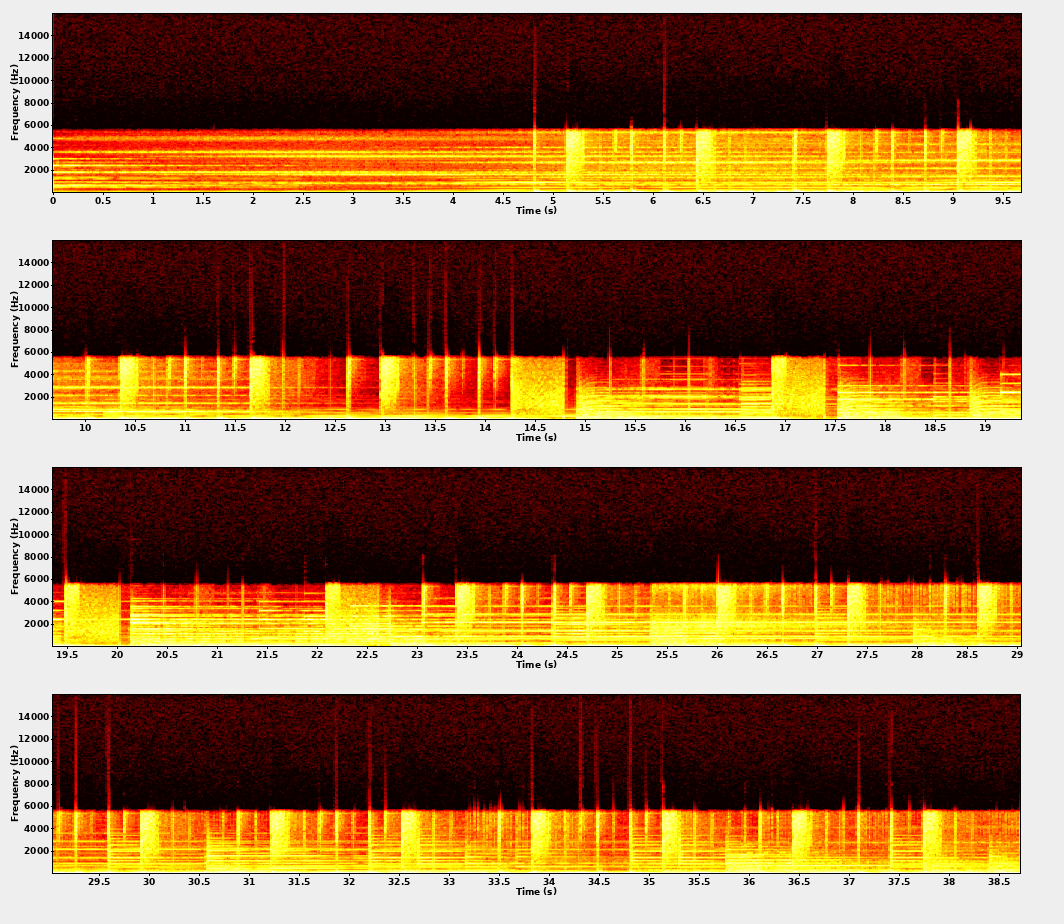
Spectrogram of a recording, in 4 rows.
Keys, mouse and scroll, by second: 1.6 click, 3.6 click, 4.2 click, 4.4 click, 5.5 click, 7.6 click, 8.3 click, 10.0 click, 10.6-11.3 scroll down 2, 11.3 click, 13.3 click, 14.3 click, 16.4-16.9 scroll up 1, 18.4-19.6 scroll up 2, 19.6 click, 21.6 click, 21.8 click, 22.6 click, 23.6 click, 24.7 click, 25.3 click, 25.6-26.8 scroll down 1, 29.9 scroll down 2, 31.6 click, 35.3 click, 35.4 click, 36.3 scroll up 2, 38.1 scroll up 1.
